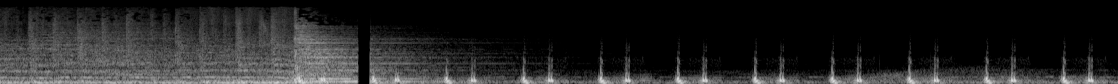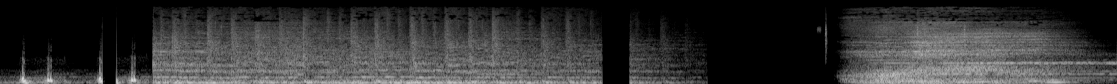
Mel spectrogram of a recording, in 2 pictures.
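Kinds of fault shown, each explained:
Bluetooth stall: the sound drops to silence and resumes where it left off, about 125 ms at 3.58 s, 144 ms at 12.20 s and 279 ms at 17.20 s, likely the headphones' buffer running dry while delayed packets were resent. Unlike a codec dropout or crackle, each gap is clean silence.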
